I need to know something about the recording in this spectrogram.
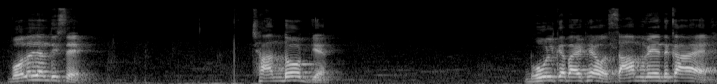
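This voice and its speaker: A man's voice: a little high, reverberant. A man teaching a class in speech, explaining points and often checking whether the students understand. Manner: keeps asking students "समझे?" to check understanding. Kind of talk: classroom lecture.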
